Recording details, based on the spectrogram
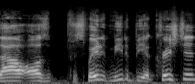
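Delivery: ordinary talk, nothing marked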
